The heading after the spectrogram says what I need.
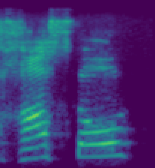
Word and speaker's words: hostile: So yeah, this hostile, for example, is pronounced the same way as HOSTEL, hostile. Same pronunciation.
